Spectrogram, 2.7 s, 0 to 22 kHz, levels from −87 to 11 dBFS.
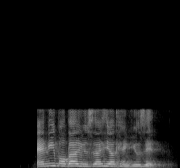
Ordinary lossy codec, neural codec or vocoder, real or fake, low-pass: none; codec, 16 kHz, 4.8 kbps, FACodec; fake; none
